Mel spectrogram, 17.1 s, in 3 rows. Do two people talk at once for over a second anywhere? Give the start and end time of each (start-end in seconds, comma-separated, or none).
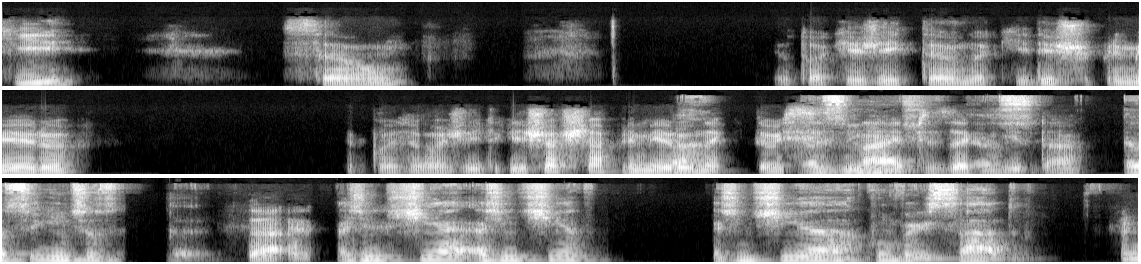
9.0-10.9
